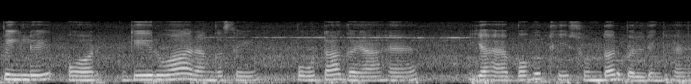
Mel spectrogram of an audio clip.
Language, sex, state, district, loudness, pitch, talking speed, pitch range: Hindi, female, Rajasthan, Bikaner, -16 LUFS, 200 Hz, 120 wpm, 190-215 Hz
